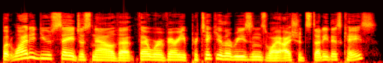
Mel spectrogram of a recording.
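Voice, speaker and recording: A man's voice: on the high side, expressive, normal speed, fairly bright tone, dry recording, studio quality. A man voicing a mild-mannered, curious companion of a detective, speaking politely and questioningly in an audiobook. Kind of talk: dramatised audiobook reading.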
